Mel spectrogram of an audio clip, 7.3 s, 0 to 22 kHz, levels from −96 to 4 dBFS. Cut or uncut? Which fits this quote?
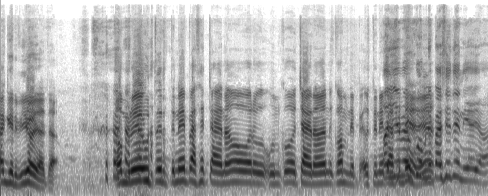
uncut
